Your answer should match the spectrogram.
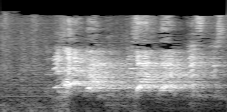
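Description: A dog barking in a rapid run of barks, starting about half a second in, while running an agility course.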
